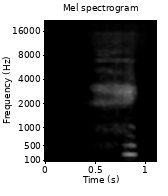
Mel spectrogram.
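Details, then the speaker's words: Single rasping, snorting breath from a sleeping pet bulldog: a short snore in a quiet room. "Can you hear my dog snoring? That's my bulldog. If you hear a dog snoring."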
